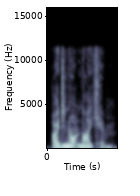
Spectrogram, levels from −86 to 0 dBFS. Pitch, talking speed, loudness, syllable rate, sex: 200 Hz, 285 wpm, -13 LUFS, 5.4 syllables/s, female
